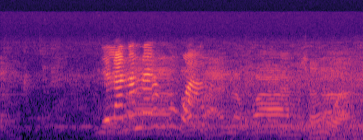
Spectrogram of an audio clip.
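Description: Young girls talk and call out close by.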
